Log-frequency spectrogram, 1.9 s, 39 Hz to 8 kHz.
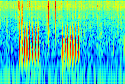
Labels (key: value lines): label: biophony, damselfish
recorder: SoundTrap 600 or HydroMoth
